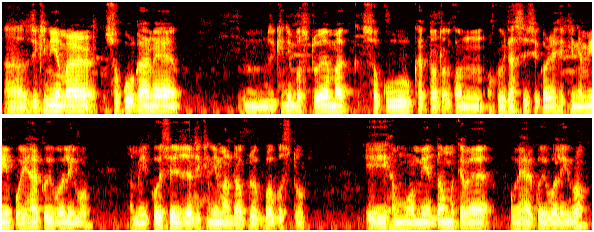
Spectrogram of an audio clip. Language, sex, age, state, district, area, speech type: Assamese, male, 45-60, Assam, Golaghat, urban, spontaneous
